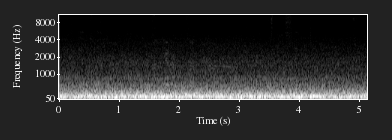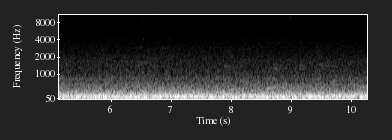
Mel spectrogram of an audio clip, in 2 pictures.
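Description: Steady low rumble of the Jakarta–Bandung high-speed electric train at full speed, about 325–329 km/h, heard inside the passenger cabin.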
